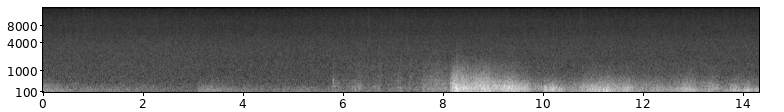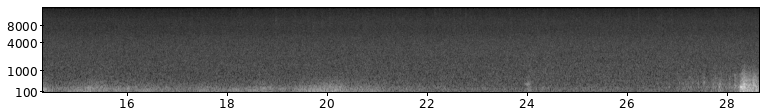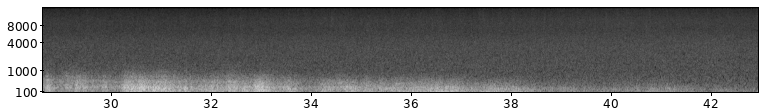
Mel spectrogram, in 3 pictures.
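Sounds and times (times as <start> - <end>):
rain hiss: 0.0 - 42.9
thunder rumbling: 3.1 - 16.4, 27.7 - 39.1.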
